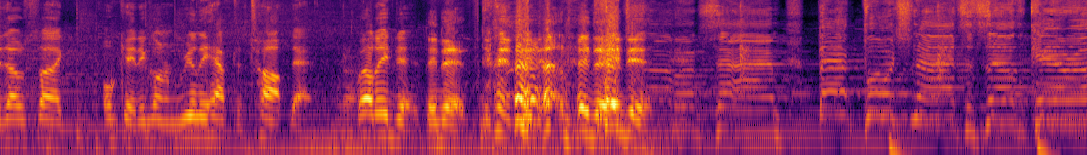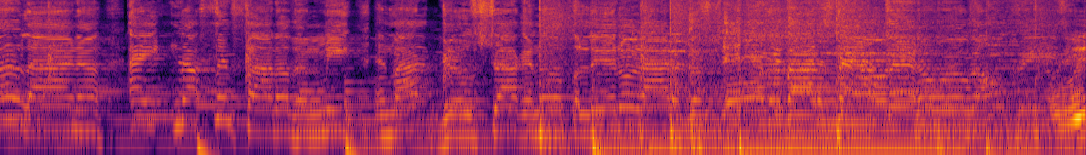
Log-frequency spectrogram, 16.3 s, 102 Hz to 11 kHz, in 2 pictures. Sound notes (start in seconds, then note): 3.3 laughing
